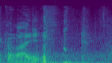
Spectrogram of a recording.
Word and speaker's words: Kauai: Not Hawaii, Kauai. So it's like, yeah, you gotta think about that area. Not Kauai, not Kauai, Kauai. Kauai. How do you? I'm pretty sure it's pronounced Kauai. It's literally Kauai.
